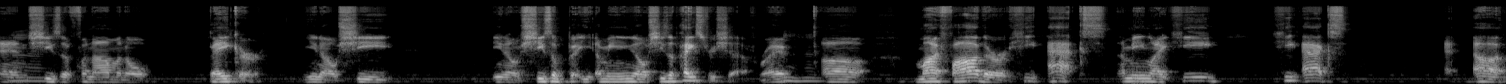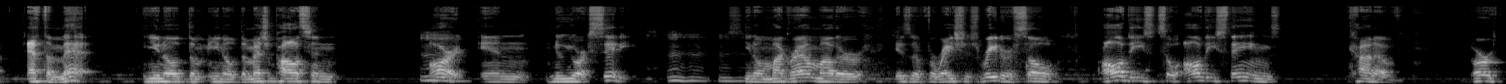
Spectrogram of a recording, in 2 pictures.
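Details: Adult with stuttering present since age five or six, noticeable over extended conversation; word and phrase repetitions heard; stuttering.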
